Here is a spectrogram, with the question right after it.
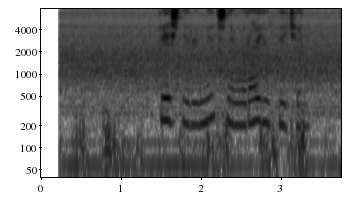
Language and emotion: Russian, neutral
